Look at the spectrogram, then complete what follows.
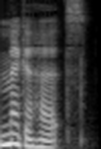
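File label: "megahertz", British English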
